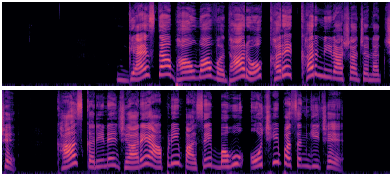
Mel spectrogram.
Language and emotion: Gujarati, angry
